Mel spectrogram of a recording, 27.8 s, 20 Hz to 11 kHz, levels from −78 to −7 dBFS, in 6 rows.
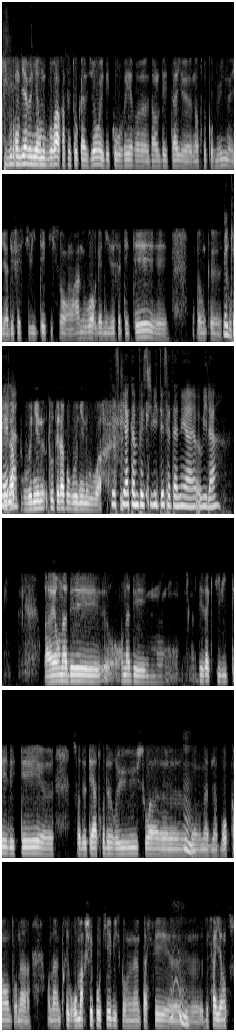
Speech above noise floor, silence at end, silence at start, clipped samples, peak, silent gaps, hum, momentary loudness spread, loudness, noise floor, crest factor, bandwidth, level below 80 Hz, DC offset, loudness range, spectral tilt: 34 dB; 0 s; 0 s; under 0.1%; 0 dBFS; none; none; 15 LU; -22 LUFS; -55 dBFS; 20 dB; 11 kHz; -52 dBFS; under 0.1%; 10 LU; -7.5 dB/octave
